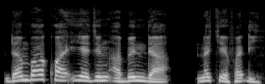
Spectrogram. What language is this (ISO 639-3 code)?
hau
